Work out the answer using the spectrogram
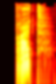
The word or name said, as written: dræt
